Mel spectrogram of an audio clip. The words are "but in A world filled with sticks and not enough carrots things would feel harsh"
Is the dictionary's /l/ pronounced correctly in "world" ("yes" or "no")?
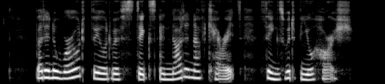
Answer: yes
